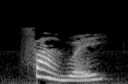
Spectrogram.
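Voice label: "范围", Mandarin Chinese; chinese flashcards; hsk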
